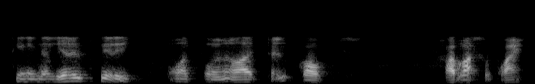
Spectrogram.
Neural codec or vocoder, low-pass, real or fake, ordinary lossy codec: codec, 16 kHz, 1 kbps, FunCodec, trained on LibriTTS, 50 frames a second; 3.6 kHz; fake; none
